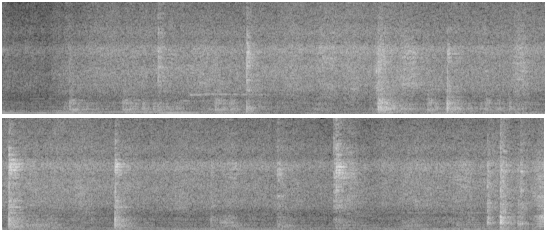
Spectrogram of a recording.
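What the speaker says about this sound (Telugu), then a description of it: "ఆనియన్స్ అదేవిధంగా అల్లం వెల్లుల్లి పేస్ట్గా వేగింది" Onions and ginger-garlic paste fry in a pan under a constant soft sizzle, while a spoon stirs and scrapes against the metal in irregular knocks every second or so, close and clear, without any talking.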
